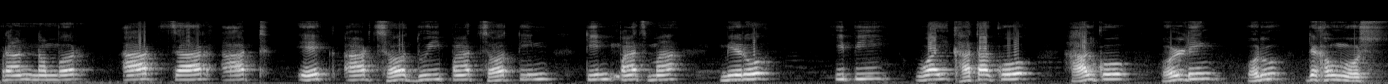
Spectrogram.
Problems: background sounds at intervals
